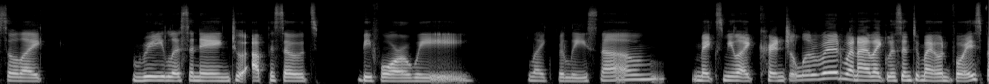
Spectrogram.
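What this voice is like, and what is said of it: Speaks with a noticeable accent. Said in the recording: “I'm always self-conscious about my accent.”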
